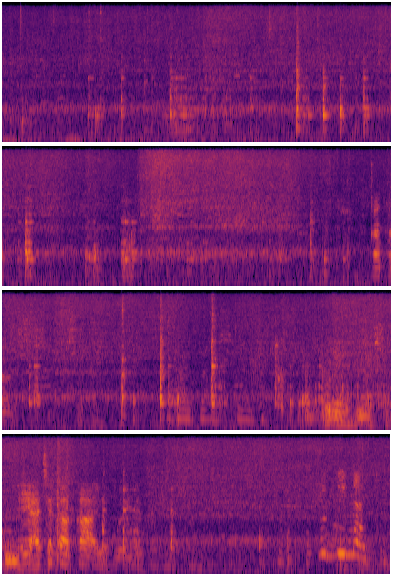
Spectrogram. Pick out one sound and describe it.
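A spoon scrapes and knocks against a metal pan.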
